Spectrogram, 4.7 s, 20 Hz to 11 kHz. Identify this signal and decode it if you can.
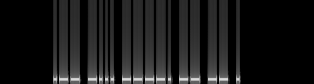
Morse code, heard as a keyed tone, about 28 wpm, 700 Hz. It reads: WB9MME
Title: USA Call Signs - 6 Characters - Repeated 3x - 28wpm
